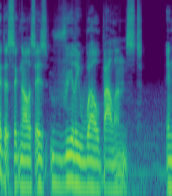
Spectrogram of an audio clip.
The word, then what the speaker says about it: Signalis: Signalis.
